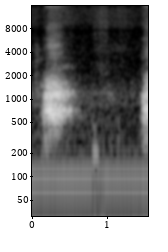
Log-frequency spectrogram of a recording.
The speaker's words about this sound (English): The dogs are barking at ghosts again.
